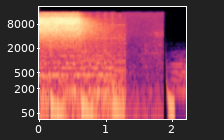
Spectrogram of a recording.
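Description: Compressed-air spray gun hissing steadily as it sprays udder spray, then cutting off sharply a little over a second in. Background music plays underneath.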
